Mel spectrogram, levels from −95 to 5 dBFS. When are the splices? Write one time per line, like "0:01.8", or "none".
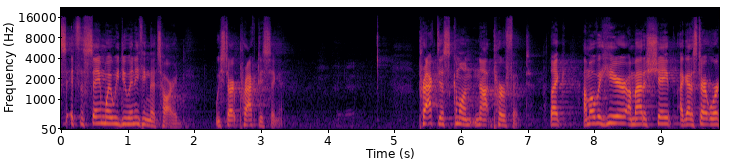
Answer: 0:07.2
